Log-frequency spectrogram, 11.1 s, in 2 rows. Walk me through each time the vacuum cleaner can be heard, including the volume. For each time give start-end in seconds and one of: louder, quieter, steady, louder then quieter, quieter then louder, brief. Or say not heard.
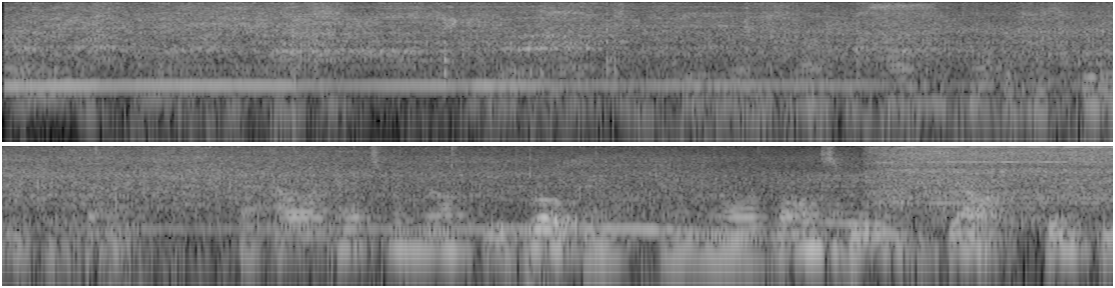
0.0-11.0 quieter then louder.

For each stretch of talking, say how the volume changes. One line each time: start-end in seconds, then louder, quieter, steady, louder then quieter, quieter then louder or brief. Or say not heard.
0.0-11.0 louder.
